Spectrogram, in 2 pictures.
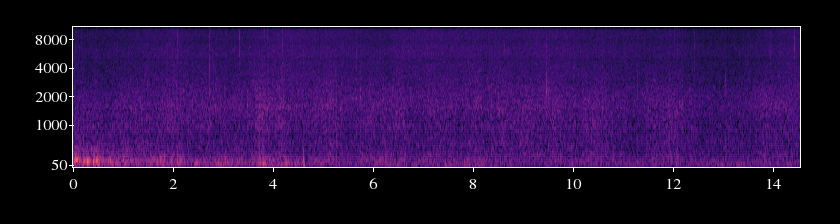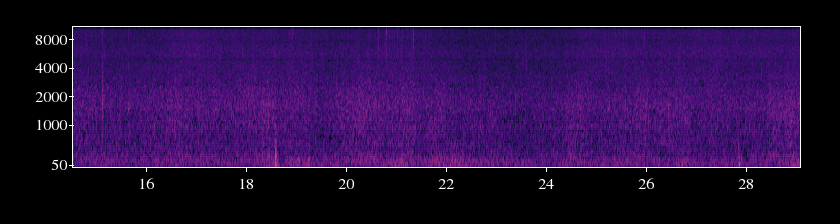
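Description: Heavy wind-driven rain pouring onto open desert ground, a steady hiss. There is a low rumble in the first second, and two sharp ticks come later on.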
